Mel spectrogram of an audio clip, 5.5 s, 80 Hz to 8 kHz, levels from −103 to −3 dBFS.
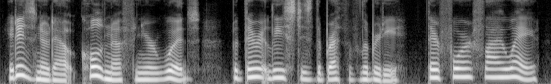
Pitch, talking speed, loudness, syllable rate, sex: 210 Hz, 230 wpm, -18 LUFS, 6.1 syllables/s, female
